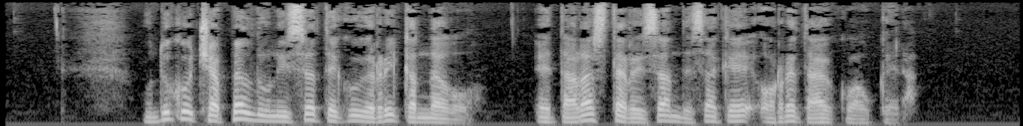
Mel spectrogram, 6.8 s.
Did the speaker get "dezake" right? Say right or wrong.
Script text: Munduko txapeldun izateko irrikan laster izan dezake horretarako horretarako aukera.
right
